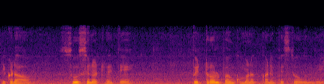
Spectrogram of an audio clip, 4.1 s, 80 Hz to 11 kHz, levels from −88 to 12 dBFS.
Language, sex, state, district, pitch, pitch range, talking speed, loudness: Telugu, male, Andhra Pradesh, Visakhapatnam, 110 Hz, 100-120 Hz, 90 wpm, -19 LUFS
